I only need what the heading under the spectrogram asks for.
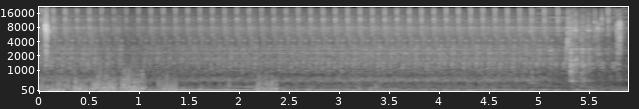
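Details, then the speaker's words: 2013 Honda SH150i scooter, after repairing an engine knock with a timing-related problem and a broken spark plug, front brake held: starter churns and the engine stumbles before catching, then a rough, uneven idle. Hard start likely from cleaning fluid flooding the intake manifold. "Наверное, скорее всего, я залил впускной коллектор очищающей жидкостью. Ну и, наверное, вот так он сразу не завелся."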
